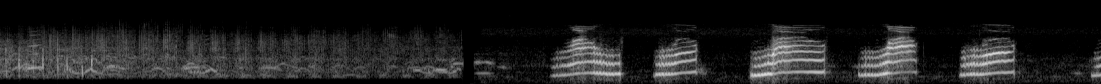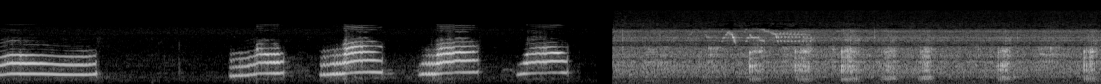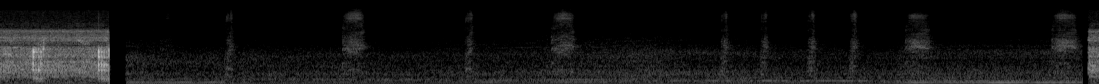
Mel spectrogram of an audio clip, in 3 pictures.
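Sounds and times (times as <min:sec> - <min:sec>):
steady hiss: 0:00.0 - 0:14.2, 0:16.8 - 0:23.8
cat meowing: 0:05.5 - 0:10.2, 0:10.9 - 0:12.0, 0:13.3 - 0:16.8.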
